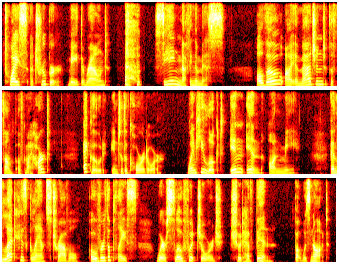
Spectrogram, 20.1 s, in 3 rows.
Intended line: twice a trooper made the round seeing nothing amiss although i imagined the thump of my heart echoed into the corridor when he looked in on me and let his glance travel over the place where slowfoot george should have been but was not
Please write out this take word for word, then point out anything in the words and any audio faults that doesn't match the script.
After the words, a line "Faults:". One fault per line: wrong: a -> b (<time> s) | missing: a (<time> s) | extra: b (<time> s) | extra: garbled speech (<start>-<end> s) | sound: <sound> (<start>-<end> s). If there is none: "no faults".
twice a trooper made the round seeing nothing amiss although i imagined the thump of my heart echoed into the corridor when he looked in in on me and let his glance travel over the place where slowfoot george should have been but was not
Faults:
sound: cough (2.4-2.8 s)
extra: in (11.6 s)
